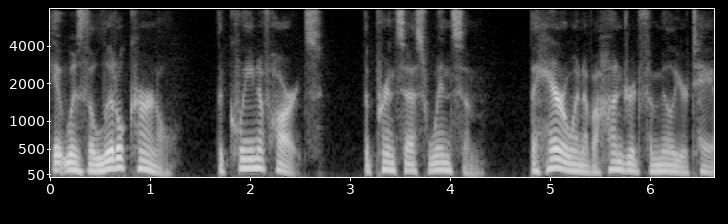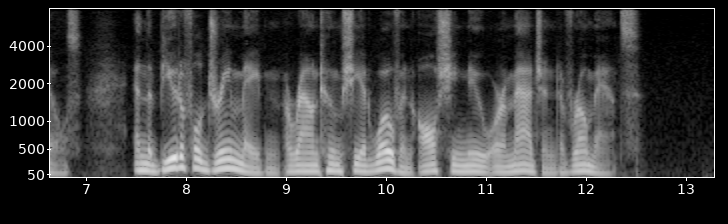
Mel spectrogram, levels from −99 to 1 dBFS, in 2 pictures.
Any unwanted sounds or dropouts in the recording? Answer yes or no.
no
